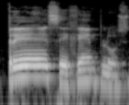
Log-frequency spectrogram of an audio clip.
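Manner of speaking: TRES drawn out slowly and stressed; emphatic insistence. Real, not acted. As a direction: stretch out "Tres" so the number sticks. Insisting on three, not two.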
